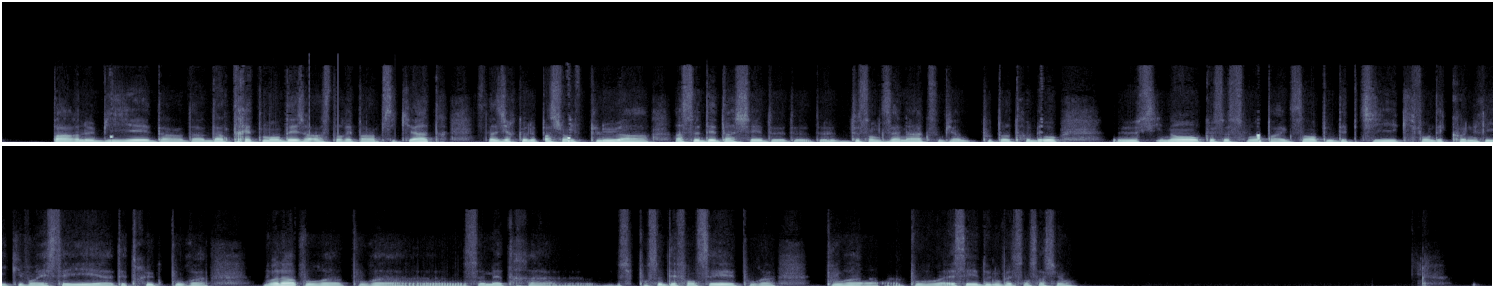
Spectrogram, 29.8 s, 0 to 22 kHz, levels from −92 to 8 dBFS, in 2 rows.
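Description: At 1.08 to 1.10 s the speech breaks up briefly where damaged data in a compressed stream has reached the decoder. Bytes in that stretch were lost or overwritten, so the decoder misreads the frame, loses its place, and hunts for the next valid frame header. The same fault returns at 5.63 to 5.69 s, 10.36 to 10.42 s, 12.53 to 12.59 s and 17.80 to 17.85 s. Each burst lasts roughly 25 to 60 ms and arrives at irregular moments.

Between 2.50 and 3.93 s there are six CD scratch ticks. A blemish on the disc wipes out more data than the error correction can rebuild, once per revolution, and the player fills or mutes those samples. Each tick is a dry click well under two milliseconds long, and they fall at a steady rhythm of about four per second. That tiny, evenly spaced click is what sets them apart from the longer, irregularly timed bursts of the corrupted stream.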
